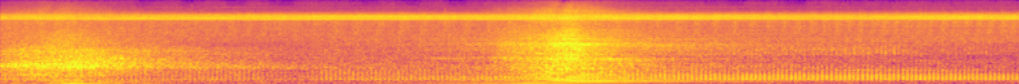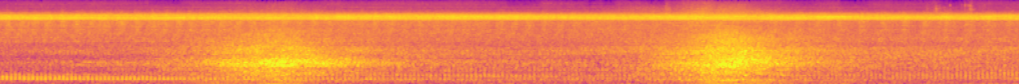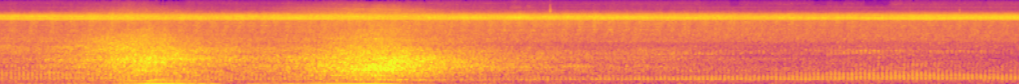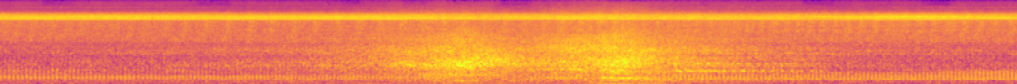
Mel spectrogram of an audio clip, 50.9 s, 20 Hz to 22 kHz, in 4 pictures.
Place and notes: {
  "title": "銅門村, Sioulin Township - In the side of the road",
  "date": "2014-08-28 09:58:00",
  "description": "In the side of the road, Traffic Sound, Cicadas sound, Construction Sound, Hot weather\nZoom H2n MS+XY",
  "latitude": "23.95",
  "longitude": "121.51",
  "altitude": "150",
  "timezone": "Asia/Taipei"
}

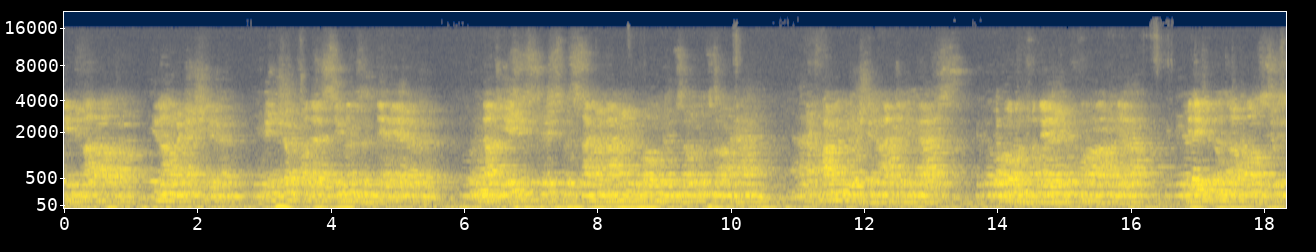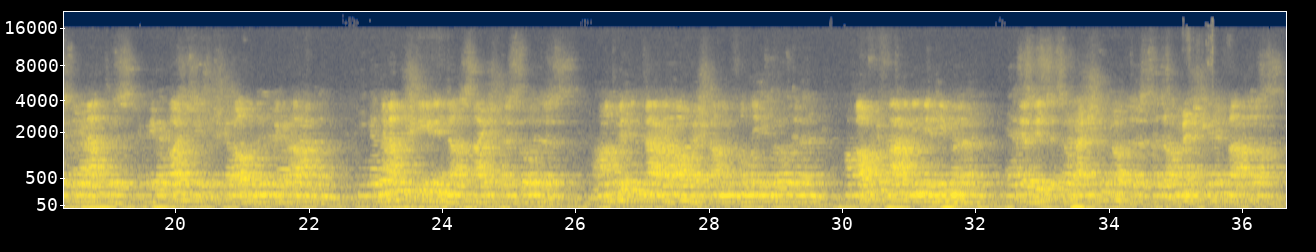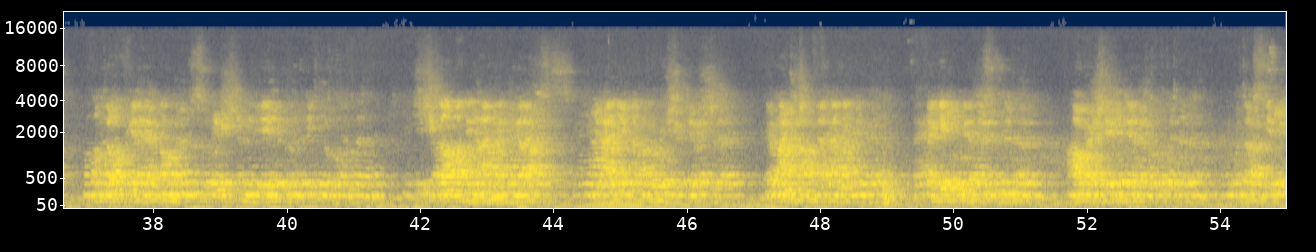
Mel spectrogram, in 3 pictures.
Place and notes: {
  "title": "michelau, church, mass",
  "date": "2011-08-10 16:06:00",
  "description": "Inside the church foyer during the sunday morning mass. The Vater unser Prayer.\nMichelau, Kirche, Messe\nIm Kirchenvorraum während der Sonntagsmesse. Das Vater-Unser-Gebet.\nMichelau, église, messe\nA l’intérieur du foyer de l’église durant l’office le dimanche matin. Le Notre-Père.",
  "latitude": "49.90",
  "longitude": "6.09",
  "altitude": "225",
  "timezone": "Europe/Luxembourg"
}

